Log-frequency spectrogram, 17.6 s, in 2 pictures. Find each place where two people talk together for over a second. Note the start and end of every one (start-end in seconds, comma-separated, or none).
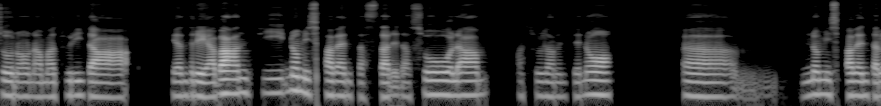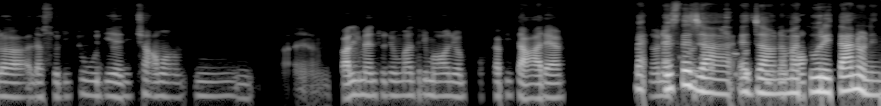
15.3-16.9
